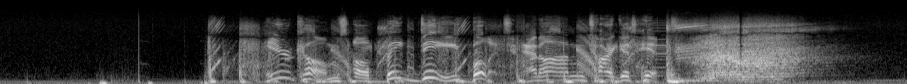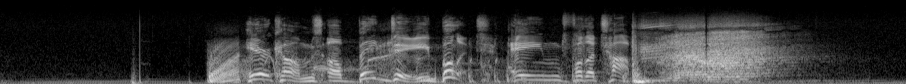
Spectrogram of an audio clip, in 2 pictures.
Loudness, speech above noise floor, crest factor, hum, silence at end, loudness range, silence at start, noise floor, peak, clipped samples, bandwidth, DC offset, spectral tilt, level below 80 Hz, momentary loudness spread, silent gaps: -16 LUFS; 28 dB; 18 dB; none; 0.05 s; 7 LU; 0.25 s; -44 dBFS; 0 dBFS; under 0.1%; 16 kHz; 0.6%; -4.5 dB/octave; -38 dBFS; 16 LU; none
